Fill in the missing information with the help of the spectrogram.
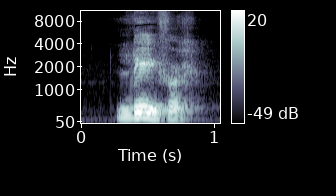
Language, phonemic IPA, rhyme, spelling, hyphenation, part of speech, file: Dutch, /ˈleːvər/, -eːvər, lever, le‧ver, noun / verb, Nl-lever.ogg
- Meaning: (noun) 1. liver 2. edible animal liver as a dish or culinary ingredient; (verb) inflection of leveren: 1. first-person singular present indicative 2. second-person singular present indicative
